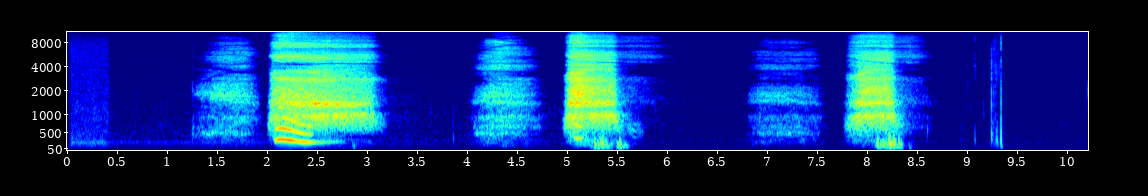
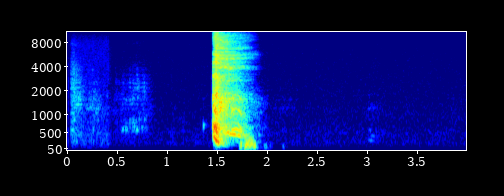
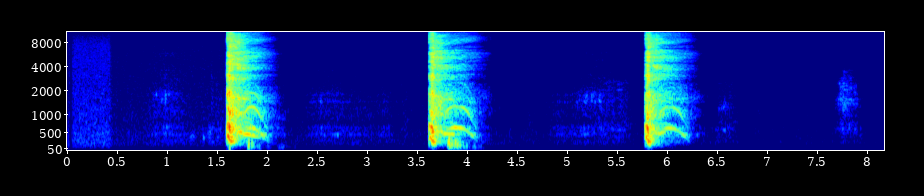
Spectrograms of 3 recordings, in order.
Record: exhalation_length: 10.2 s
exhalation_amplitude: 10318
exhalation_signal_mean_std_ratio: 0.38
cough_length: 4.0 s
cough_amplitude: 28699
cough_signal_mean_std_ratio: 0.19
three_cough_length: 8.2 s
three_cough_amplitude: 29203
three_cough_signal_mean_std_ratio: 0.2
survey_phase: beta (2021-08-13 to 2022-03-07)
age: 65+
gender: Female
wearing_mask: 'No'
symptom_none: true
smoker_status: Never smoked
respiratory_condition_asthma: false
respiratory_condition_other: false
recruitment_source: REACT
submission_delay: 2 days
covid_test_result: Negative
covid_test_method: RT-qPCR
influenza_a_test_result: Negative
influenza_b_test_result: Negative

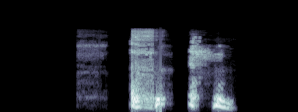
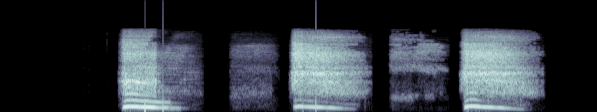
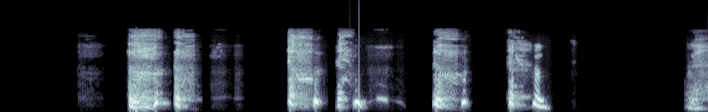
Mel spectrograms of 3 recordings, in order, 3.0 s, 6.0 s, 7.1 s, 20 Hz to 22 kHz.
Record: cough_length: 3.0 s
cough_amplitude: 31218
cough_signal_mean_std_ratio: 0.33
exhalation_length: 6.0 s
exhalation_amplitude: 31498
exhalation_signal_mean_std_ratio: 0.46
three_cough_length: 7.1 s
three_cough_amplitude: 28327
three_cough_signal_mean_std_ratio: 0.36
survey_phase: beta (2021-08-13 to 2022-03-07)
age: 18-44
gender: Female
wearing_mask: 'No'
symptom_cough_any: true
symptom_runny_or_blocked_nose: true
symptom_shortness_of_breath: true
symptom_sore_throat: true
symptom_fatigue: true
symptom_fever_high_temperature: true
symptom_headache: true
symptom_change_to_sense_of_smell_or_taste: true
symptom_other: true
symptom_onset: 6 days
smoker_status: Ex-smoker
respiratory_condition_asthma: false
respiratory_condition_other: false
recruitment_source: Test and Trace
submission_delay: 2 days
covid_test_result: Positive
covid_test_method: RT-qPCR
covid_ct_value: 15.9
covid_ct_gene: ORF1ab gene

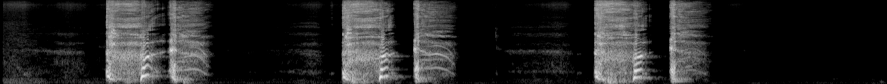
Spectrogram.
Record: three_cough_length: 8.9 s
three_cough_amplitude: 32768
three_cough_signal_mean_std_ratio: 0.4
survey_phase: beta (2021-08-13 to 2022-03-07)
age: 45-64
gender: Female
wearing_mask: 'No'
symptom_none: true
smoker_status: Never smoked
respiratory_condition_asthma: false
respiratory_condition_other: false
recruitment_source: Test and Trace
submission_delay: 1 day
covid_test_result: Negative
covid_test_method: LFT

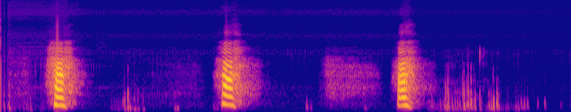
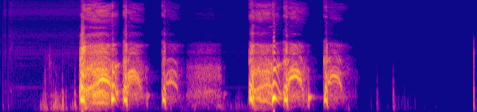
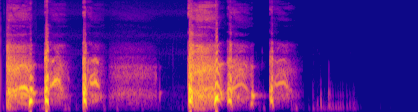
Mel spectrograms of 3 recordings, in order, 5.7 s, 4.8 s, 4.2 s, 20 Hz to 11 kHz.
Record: exhalation_length: 5.7 s
exhalation_amplitude: 30057
exhalation_signal_mean_std_ratio: 0.2
three_cough_length: 4.8 s
three_cough_amplitude: 32768
three_cough_signal_mean_std_ratio: 0.35
cough_length: 4.2 s
cough_amplitude: 32768
cough_signal_mean_std_ratio: 0.32
survey_phase: beta (2021-08-13 to 2022-03-07)
age: 18-44
gender: Female
wearing_mask: 'No'
symptom_new_continuous_cough: true
symptom_sore_throat: true
symptom_fatigue: true
symptom_onset: 10 days
smoker_status: Ex-smoker
respiratory_condition_asthma: false
respiratory_condition_other: false
recruitment_source: Test and Trace
submission_delay: 2 days
covid_test_result: Negative
covid_test_method: RT-qPCR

